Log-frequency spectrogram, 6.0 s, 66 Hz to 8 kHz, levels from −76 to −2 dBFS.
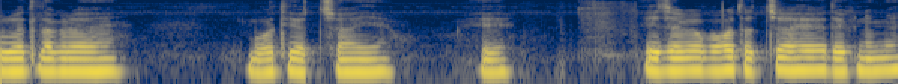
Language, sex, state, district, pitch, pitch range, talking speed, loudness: Hindi, male, Bihar, Vaishali, 140 Hz, 140-145 Hz, 180 wpm, -15 LUFS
